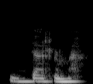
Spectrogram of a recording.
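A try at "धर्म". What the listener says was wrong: Dharma. Very good.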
